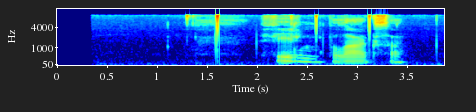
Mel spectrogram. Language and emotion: Russian, sad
